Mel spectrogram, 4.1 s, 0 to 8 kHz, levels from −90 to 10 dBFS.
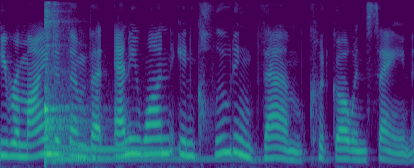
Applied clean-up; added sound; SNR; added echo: none; Percussion; 6 dB; none.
